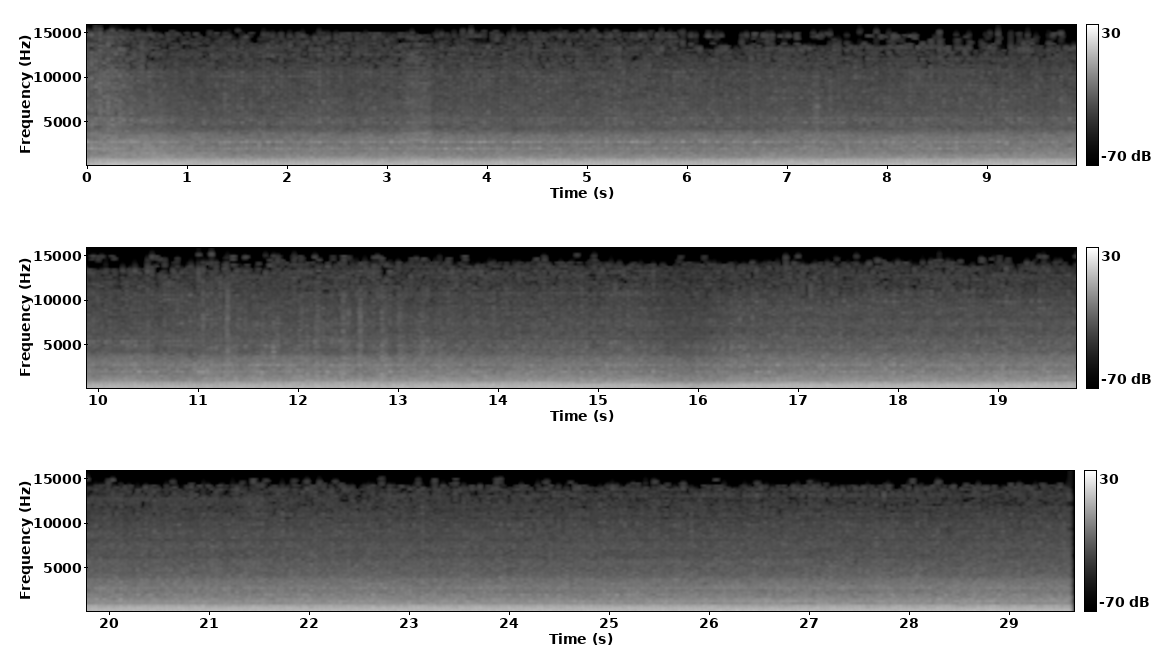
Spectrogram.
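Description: Small single-cylinder four-stroke engine of a cheap rotary lawnmower catching on the pull, flaring briefly, then running steadily, with one small dip about halfway. It now stays running after a carburettor clean and fuel-tank flush, which cured its fuel problem of firing up but dying.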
